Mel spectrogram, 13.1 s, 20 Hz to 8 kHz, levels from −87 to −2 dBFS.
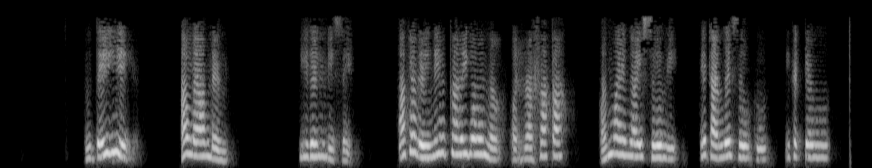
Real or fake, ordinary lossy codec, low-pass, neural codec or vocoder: fake; MP3, 24 kbps; 7.2 kHz; codec, 16 kHz, 0.5 kbps, FreqCodec, smaller model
